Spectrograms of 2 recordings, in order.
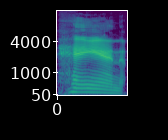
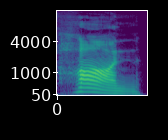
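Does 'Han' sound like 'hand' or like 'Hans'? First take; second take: hand; Hans. First: The vowel sounds like the one in 'hand'. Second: The vowel sounds like the one in 'Hans'. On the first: "like a hand" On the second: "like Hans Gruber"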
